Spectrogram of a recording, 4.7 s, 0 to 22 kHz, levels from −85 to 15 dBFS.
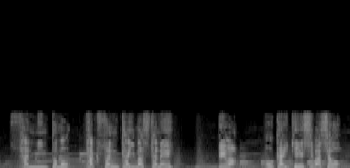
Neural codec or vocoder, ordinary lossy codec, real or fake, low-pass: none; none; real; 7.2 kHz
